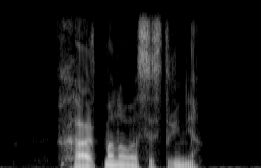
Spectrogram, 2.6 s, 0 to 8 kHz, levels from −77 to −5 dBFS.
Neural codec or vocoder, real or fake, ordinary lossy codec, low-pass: none; real; none; 7.2 kHz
